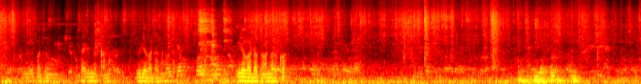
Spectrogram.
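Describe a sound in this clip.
Men talk in a low murmur nearby.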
